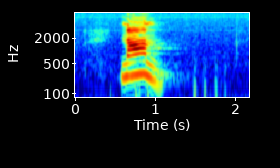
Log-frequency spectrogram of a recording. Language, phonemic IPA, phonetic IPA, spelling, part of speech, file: Tamil, /nɑːn/, [näːn], நான், pronoun / noun, Ta-நான்.ogg
- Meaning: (pronoun) I (1st person singular pronoun); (noun) naan bread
